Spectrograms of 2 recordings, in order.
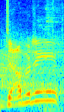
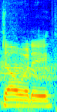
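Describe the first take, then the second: First: The first syllable sounds like 'duh'. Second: The first syllable sounds like 'dough'. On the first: This is the pronunciation others say is correct. "Apparently it's pronounced more like Dubbity" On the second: This is the pronunciation the speaker insists on. "That's the word dough"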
